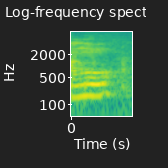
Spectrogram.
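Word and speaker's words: μ: través de un símbolo una letra griega que se llama mu o que a veces se pronuncia también como newu y que quiere decir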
